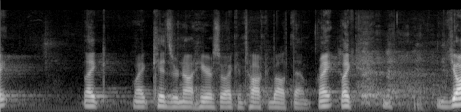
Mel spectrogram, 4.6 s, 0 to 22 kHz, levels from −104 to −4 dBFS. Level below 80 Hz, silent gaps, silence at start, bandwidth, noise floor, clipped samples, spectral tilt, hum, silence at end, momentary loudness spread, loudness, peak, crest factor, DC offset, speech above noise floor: -80 dBFS; none; 0 s; 16 kHz; -69 dBFS; under 0.1%; -6 dB/octave; none; 0 s; 15 LU; -36 LUFS; -10 dBFS; 24 dB; under 0.1%; 33 dB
